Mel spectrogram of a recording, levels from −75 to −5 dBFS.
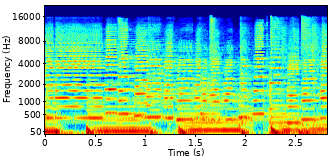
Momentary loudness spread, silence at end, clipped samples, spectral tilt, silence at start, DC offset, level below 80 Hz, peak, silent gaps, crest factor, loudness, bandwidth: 3 LU; 0 s; under 0.1%; -3.5 dB/octave; 0 s; under 0.1%; -18 dBFS; 0 dBFS; none; 14 dB; -14 LUFS; 17 kHz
